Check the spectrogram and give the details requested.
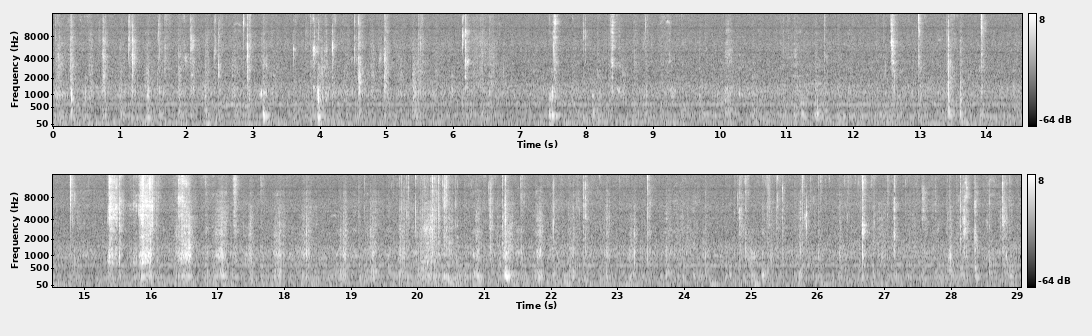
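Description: Close-up crunching and chewing of crispy chicharon bulaklak (deep-fried pork mesentery): irregular sharp crackles, thickest about halfway through and again a few seconds later.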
